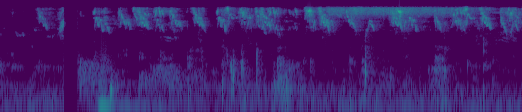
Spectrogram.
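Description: Small birds chirping and twittering, many short high calls overlapping in a continuous chorus.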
